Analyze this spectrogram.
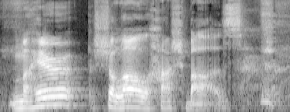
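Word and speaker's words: Maher-shalal-hash-baz: You can cheat next week with the pronunciation of whatever, or not next week, whatever. Maher Shalal Hashbaz.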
